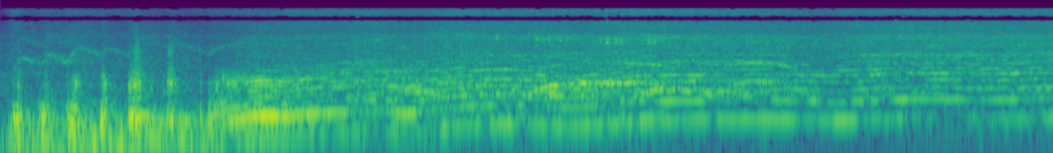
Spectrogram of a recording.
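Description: A vehicle engine revving in quick throttle blips for about two seconds, then climbing in pitch and holding steady revs as it slowly gets quieter.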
